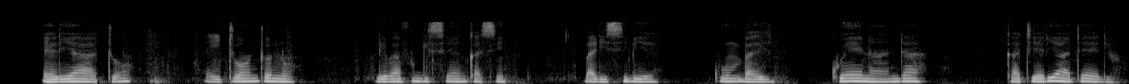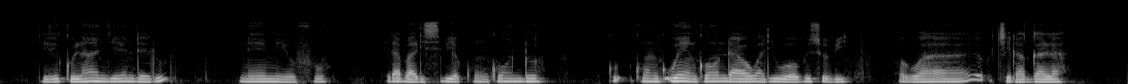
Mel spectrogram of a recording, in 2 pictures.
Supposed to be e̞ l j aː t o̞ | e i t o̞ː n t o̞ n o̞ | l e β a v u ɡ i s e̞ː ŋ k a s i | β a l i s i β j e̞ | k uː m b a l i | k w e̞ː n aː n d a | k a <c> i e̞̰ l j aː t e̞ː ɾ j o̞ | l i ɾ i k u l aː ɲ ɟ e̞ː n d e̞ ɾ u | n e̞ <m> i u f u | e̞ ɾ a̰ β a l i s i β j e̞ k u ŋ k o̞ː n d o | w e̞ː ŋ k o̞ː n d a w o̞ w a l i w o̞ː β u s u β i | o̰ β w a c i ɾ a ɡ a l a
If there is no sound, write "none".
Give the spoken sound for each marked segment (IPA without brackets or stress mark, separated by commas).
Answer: t, m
